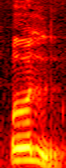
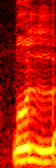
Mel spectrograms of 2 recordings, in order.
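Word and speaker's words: قل: calf উচ্চারণ করি তো কফকে কাফ উচ্চারণ করা যাবে না এটা কফ কুল কুল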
